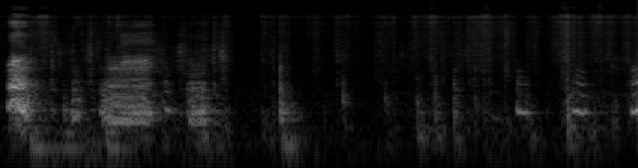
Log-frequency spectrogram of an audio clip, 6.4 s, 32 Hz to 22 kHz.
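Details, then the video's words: Border Collie puppies, three weeks old, indoors: two loud broadband squeals in the first two seconds, then quieter scattered whimpers and soft growly sounds with gaps of near silence. "Border Collie Puppies "S2" 3 weeks/Sounds"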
